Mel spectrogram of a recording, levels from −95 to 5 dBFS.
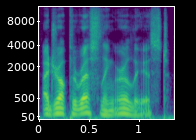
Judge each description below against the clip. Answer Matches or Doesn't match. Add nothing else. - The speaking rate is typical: Doesn't match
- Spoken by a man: Matches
